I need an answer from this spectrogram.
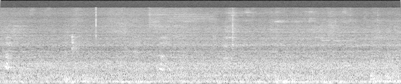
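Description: Running noise of an electric commuter train, heard from inside the car: a steady low rumble.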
